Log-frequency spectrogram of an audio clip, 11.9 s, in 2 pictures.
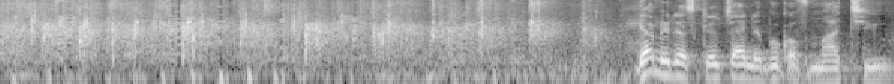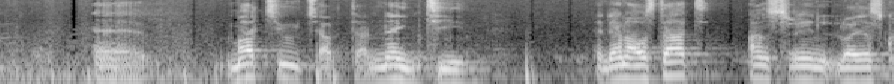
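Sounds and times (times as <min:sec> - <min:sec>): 
audience applause: 0:00.0 - 0:04.2
speech: 0:04.2 - 0:09.2, 0:09.9 - 0:11.9.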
